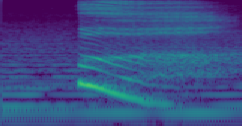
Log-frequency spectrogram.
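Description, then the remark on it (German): A single drawn-out yawn from a tired voice, starting abruptly and sliding downward in pitch as it fades into a breathy exhale, with no talking around it. “muss er schmunzeln und gähnt ebenfalls.”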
